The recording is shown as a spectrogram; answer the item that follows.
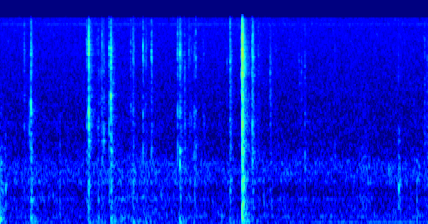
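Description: Faint keystrokes on a laptop keyboard: a handful of scattered taps as a short command is typed, with one louder tap about two and a half seconds in.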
